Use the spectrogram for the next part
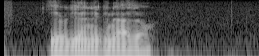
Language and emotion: Russian, neutral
